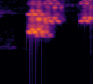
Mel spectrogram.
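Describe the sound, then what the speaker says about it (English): Crickets chirp in two short bursts of bright, high trilling separated by a brief silent gap, standing alone as a comic awkward-silence cue with no one talking. "The crickets."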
